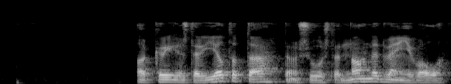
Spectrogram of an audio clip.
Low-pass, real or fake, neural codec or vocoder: 7.2 kHz; real; none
